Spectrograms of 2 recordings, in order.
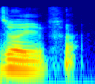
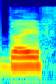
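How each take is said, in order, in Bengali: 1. শব্দটি j ধ্বনি দিয়ে শুরু হয়। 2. শব্দটি d-সদৃশ ধ্বনি দিয়ে শুরু হয়। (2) "দ- দইফ থেকে"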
